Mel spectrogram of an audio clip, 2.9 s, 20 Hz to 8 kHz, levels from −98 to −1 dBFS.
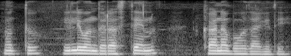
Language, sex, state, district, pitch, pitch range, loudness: Kannada, male, Karnataka, Koppal, 155 Hz, 145-160 Hz, -17 LUFS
